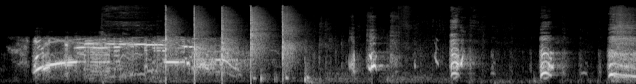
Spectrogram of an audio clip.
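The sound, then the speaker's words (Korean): A group of young student teachers at their school, asked to shout all together, shrieks and shouts in a loud, high-pitched burst punctuated by several sharp claps, then breaks into scattered shorter yells. “그럼 다 같이 소리 질러!”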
